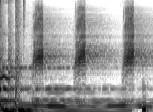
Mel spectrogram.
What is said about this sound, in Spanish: de repente esto pasó. León rugió, un pato graznó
